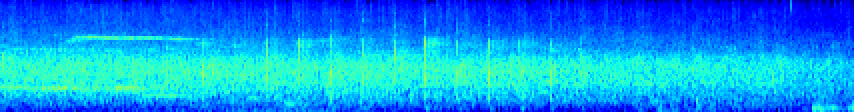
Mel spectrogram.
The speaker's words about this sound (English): First and foremost, I'd like to thank the district's music teachers and staff who work with our students every day with such incredible dedication, love, and commitment. Let's give them a huge round of applause.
